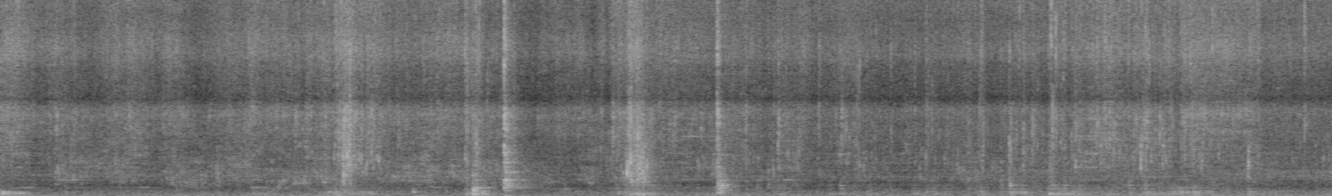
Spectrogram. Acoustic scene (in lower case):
kitchen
